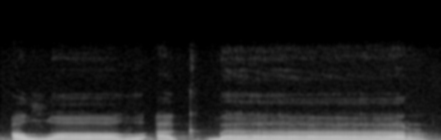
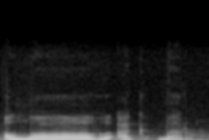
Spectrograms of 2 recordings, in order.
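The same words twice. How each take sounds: First: The vowel after the b in akbar is drawn out. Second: The vowel after the b in akbar is kept short. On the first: The speaker calls it wrong. "Jadi enggak memperpanjang bacaan baknya ... itu tidak benar" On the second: The speaker calls it right. "pengucapan yang tepat adalah Allahu Akbar"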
